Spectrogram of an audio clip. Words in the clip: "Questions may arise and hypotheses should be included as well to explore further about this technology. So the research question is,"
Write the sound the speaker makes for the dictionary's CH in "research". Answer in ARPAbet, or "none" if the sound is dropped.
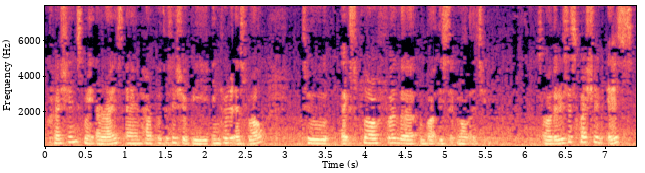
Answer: S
